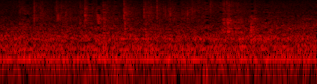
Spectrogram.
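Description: Quiet: a faint steady low hum, with light irregular ticks as ground paprika is shaken from a spice jar onto a paper plate.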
